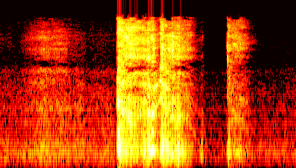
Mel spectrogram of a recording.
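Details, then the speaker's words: Cough from a girl who smokes homegrown tobacco; she says it hurts and that she has something in there. A harsh run of coughing, two quick bursts then one more after a brief pause, in a quiet room. "But it's just a different kind of cough."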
